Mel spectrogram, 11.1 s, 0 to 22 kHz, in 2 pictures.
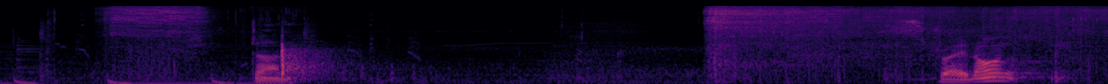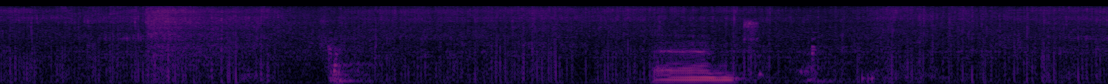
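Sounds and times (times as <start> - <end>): chicken sizzling on a hot grill: 3.5 - 11.0.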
